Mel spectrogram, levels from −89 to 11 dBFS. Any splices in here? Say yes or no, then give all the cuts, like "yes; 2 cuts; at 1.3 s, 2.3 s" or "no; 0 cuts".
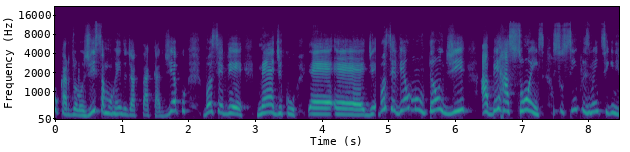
yes; 2 cuts; at 4.8 s, 7.5 s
